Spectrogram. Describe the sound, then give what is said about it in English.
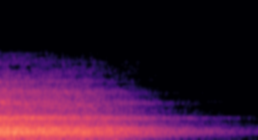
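A single deep breath let out during a tapping relaxation exercise, heard as a soft, airy exhale that fades steadily to silence after about a second, with no talk. “And again, deep breath. Letting out all that old energy.”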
